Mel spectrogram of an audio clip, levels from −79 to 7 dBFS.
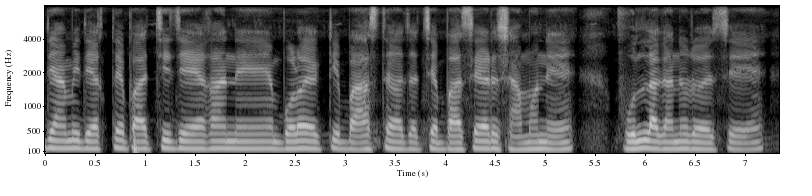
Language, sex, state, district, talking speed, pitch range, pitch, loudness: Bengali, male, Assam, Hailakandi, 120 wpm, 140-150 Hz, 145 Hz, -17 LUFS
